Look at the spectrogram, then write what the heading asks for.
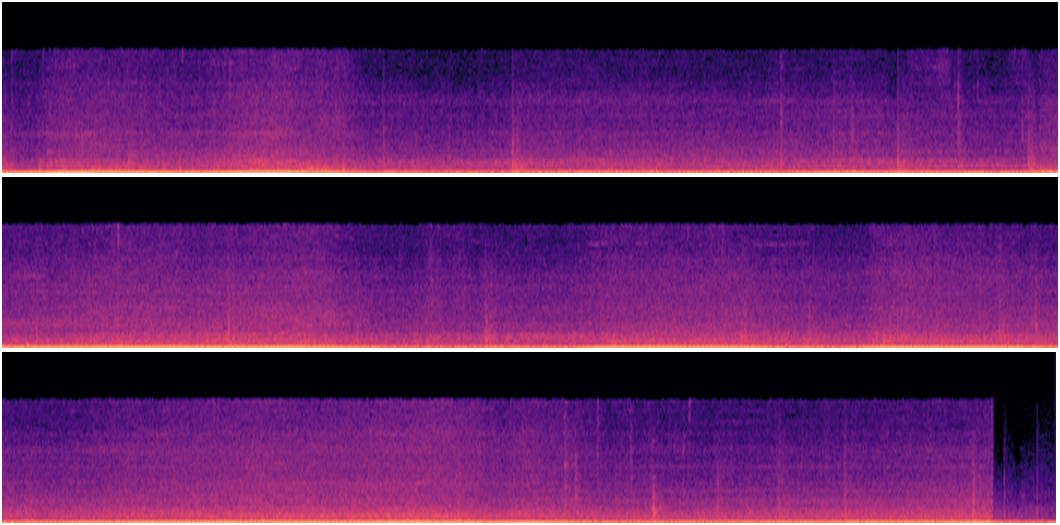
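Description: Jeep Cherokee XJ's engine revving up and down again and again under load as it crawls up over a granite boulder, with a faint steady whine underneath through the middle.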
